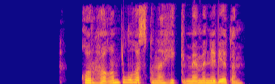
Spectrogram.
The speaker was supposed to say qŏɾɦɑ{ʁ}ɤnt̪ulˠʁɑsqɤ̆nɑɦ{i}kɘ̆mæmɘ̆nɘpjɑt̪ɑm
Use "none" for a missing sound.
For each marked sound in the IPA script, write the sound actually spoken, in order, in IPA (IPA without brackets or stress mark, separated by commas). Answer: ʁ, i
